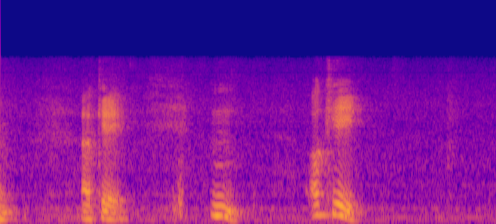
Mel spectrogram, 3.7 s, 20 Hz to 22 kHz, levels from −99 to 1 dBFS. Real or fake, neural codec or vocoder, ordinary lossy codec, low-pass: real; none; none; none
